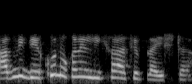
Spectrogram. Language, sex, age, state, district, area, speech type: Bengali, female, 18-30, West Bengal, Alipurduar, rural, conversation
